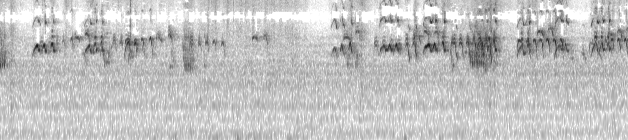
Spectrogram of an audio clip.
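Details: Several baby Silkie chicks giving high, rapid peeping runs, quieter in the middle and then a loud overlapping chorus of trilled chirps, over a low, steady background drone.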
